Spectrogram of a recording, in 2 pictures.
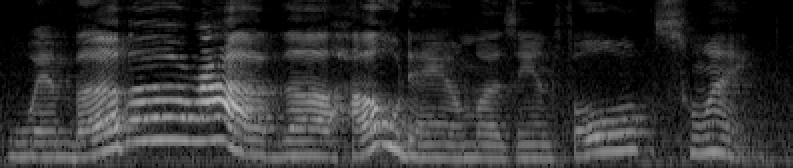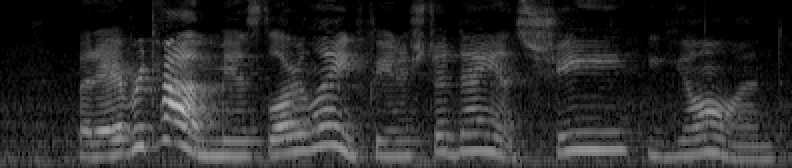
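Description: A woman volunteer reading a storybook aloud with expressive, folksy storytelling. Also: a little high, takes it slowly. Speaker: volunteer reader. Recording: roomy, faint background noise.

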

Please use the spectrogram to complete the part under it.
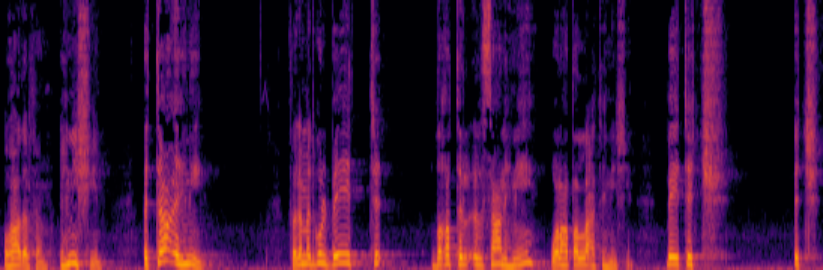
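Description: A man with a Gulf Arabic accent giving an explanatory lesson on dialects, repeating sounds slowly to demonstrate them and sketching a diagram as he explains. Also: high voice, creaky, a little mellow, husky, big-room sound. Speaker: dialect linguistics teacher.

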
